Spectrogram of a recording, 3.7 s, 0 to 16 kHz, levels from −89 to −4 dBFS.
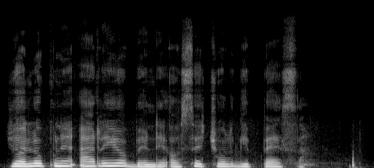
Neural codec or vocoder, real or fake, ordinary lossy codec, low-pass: none; real; none; 14.4 kHz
